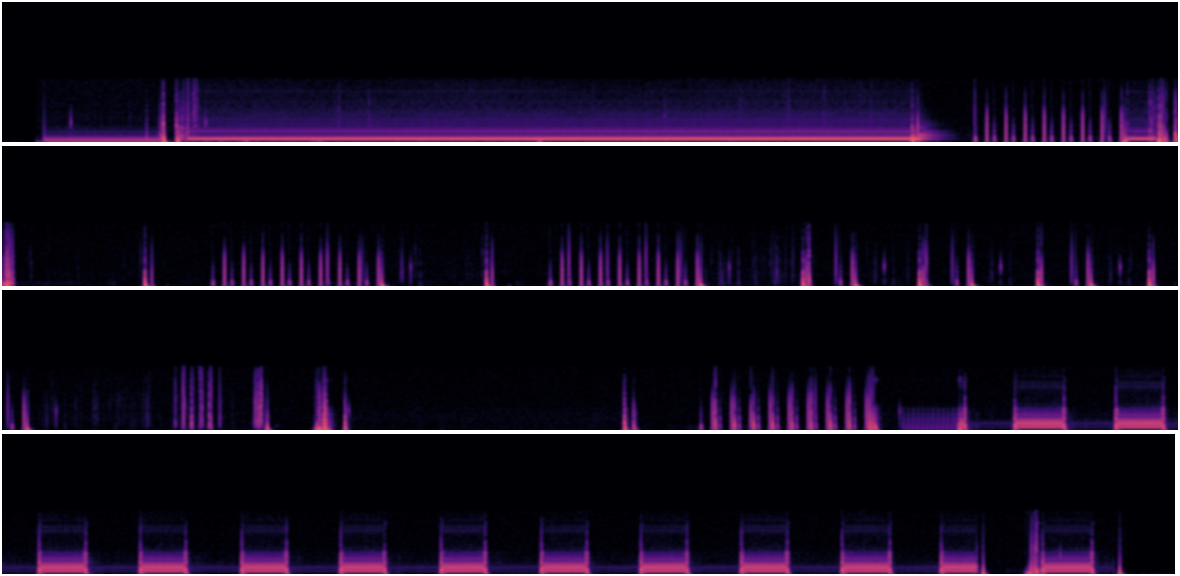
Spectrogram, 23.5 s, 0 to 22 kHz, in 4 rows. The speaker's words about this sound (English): This time, when I get onto the trunk, I'm going to dial an 8, which is blocked. Thanks to this method of dialing onto the trunk directly, we'll actually get to hear it sliding over to the 11th terminal.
